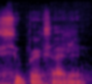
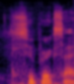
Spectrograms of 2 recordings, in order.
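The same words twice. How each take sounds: First: It is said with lively, excited energy. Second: It is said flatly, without excitement.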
